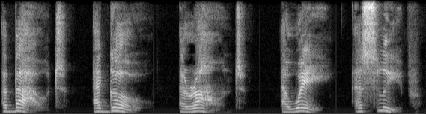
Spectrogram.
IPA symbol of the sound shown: ə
